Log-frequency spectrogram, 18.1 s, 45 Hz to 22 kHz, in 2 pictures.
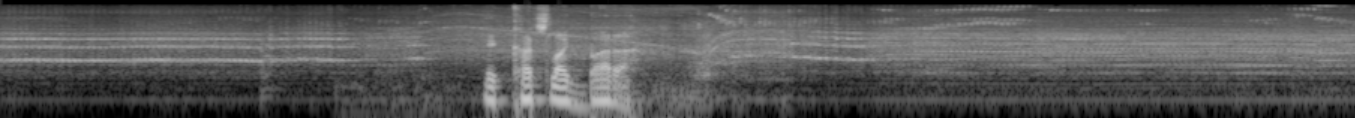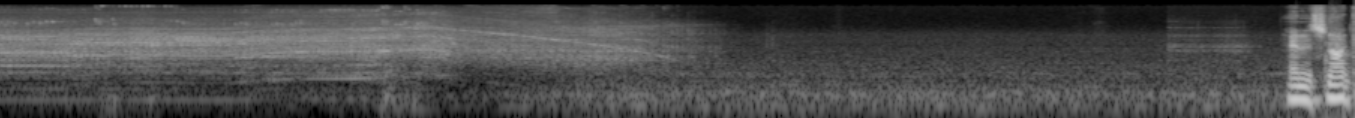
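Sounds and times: drill motor winding down: 0.0s - 13.9s
electric drill cutting wood: 0.0s - 13.9s.

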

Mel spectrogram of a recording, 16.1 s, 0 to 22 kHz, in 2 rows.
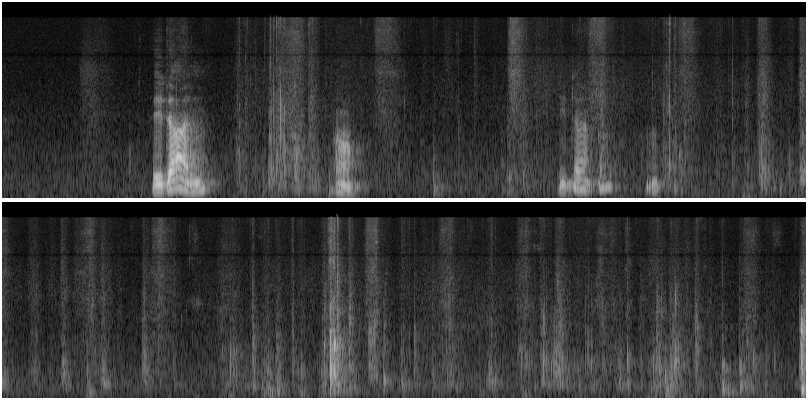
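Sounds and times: dog rubbing on carpet: 2.6s - 4.1s, 5.0s - 15.8s.

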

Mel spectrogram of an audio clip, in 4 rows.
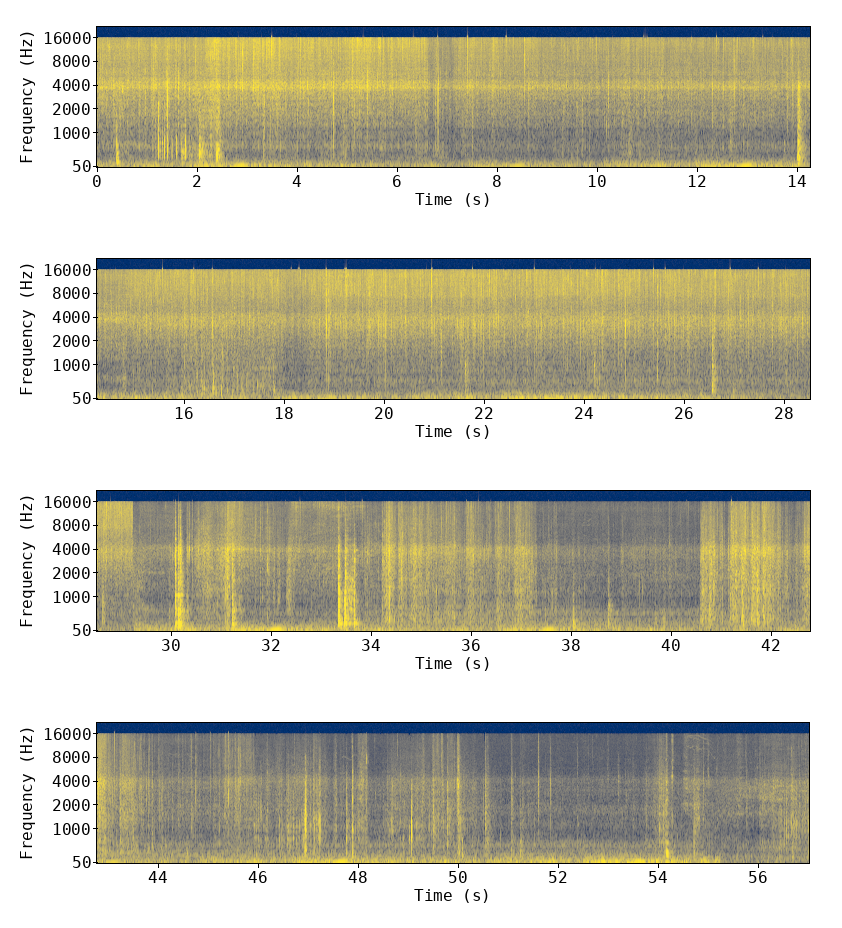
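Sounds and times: meat sizzling: 0.0s - 29.3s, 30.2s - 46.0s.

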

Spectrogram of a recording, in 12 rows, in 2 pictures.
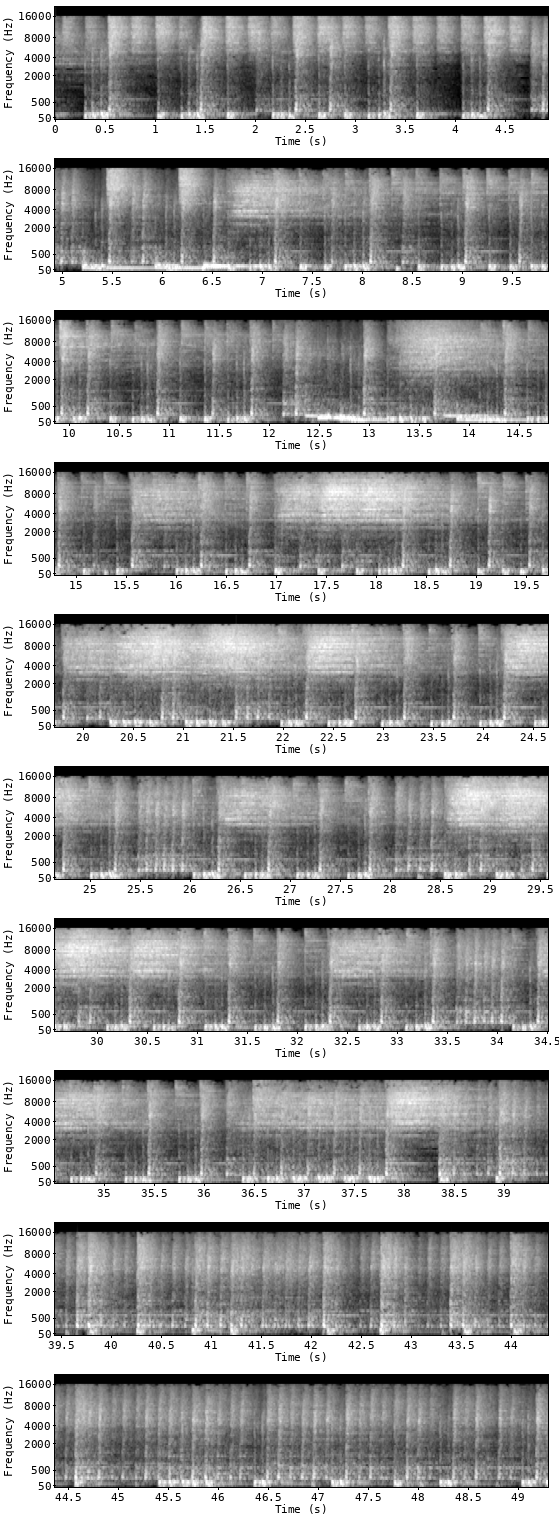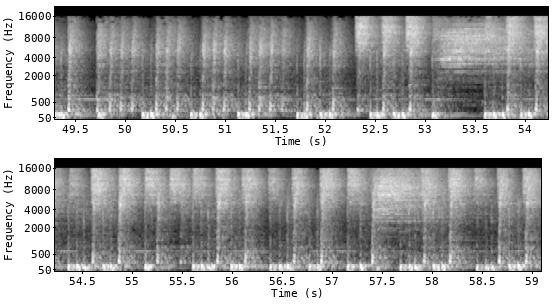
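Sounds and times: snare drum: 0.0s - 59.0s
cymbals ringing: 12.5s - 16.4s.

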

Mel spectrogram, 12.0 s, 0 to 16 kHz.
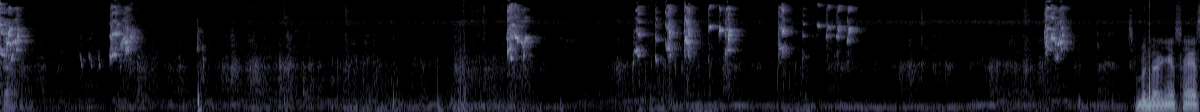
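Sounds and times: birds chirping shrilly: 0.0s - 1.5s, 4.9s - 5.6s, 6.2s - 8.7s, 10.1s - 11.3s.

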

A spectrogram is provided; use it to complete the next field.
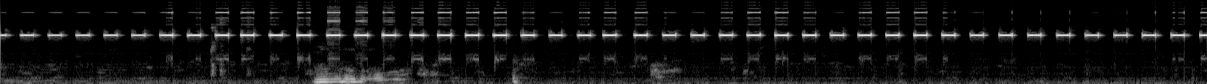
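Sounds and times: high-pitched buzzer beeping: 0.0s - 12.0s.

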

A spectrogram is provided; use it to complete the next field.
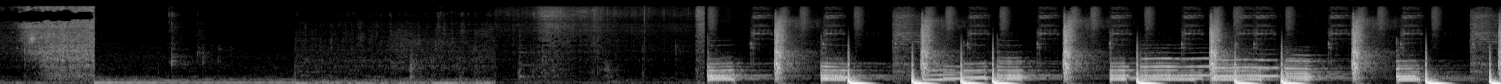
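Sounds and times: food sizzling in a pan: 0.0s - 1.0s, 3.0s - 7.1s
music: 7.0s - 15.0s.

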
